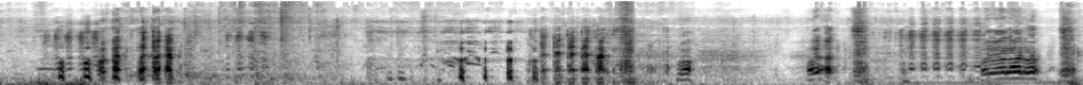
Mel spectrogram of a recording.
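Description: A buck goat courts a female with rough, stuttering bursts and a long quavering bleat. Human voices and laughter are heard between the calls.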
